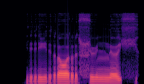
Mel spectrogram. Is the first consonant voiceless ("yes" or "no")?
no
